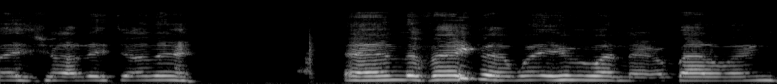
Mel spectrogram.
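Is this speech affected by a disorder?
Yes: Friedreich's ataxia.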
